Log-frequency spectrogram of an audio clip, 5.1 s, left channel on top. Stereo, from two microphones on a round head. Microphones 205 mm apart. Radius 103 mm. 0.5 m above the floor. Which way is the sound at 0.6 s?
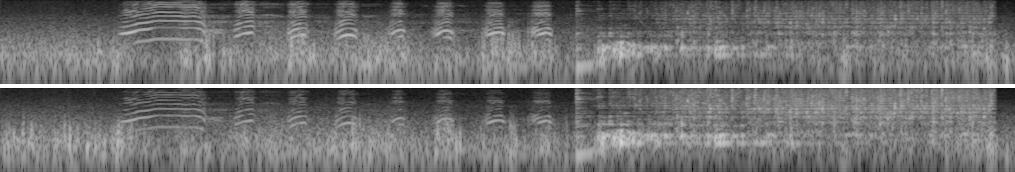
40° left (ahead or behind).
